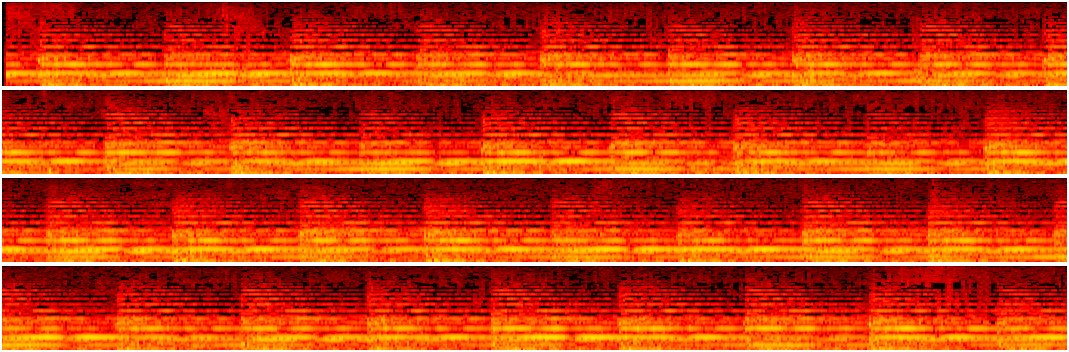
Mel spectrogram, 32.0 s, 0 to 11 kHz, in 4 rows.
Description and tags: Sunday church-bells. Recorded with H2N, no editing.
